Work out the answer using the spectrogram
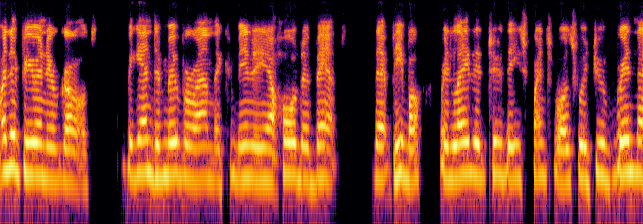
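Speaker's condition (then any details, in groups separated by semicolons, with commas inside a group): ALS; affects hands and voice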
